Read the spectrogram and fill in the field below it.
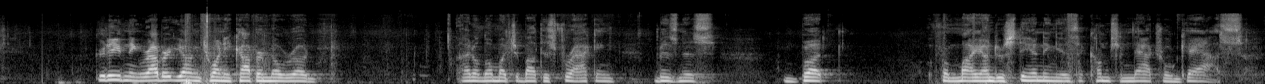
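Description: A middle-aged man speaks firmly into a microphone, with a slight echo of a large room.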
